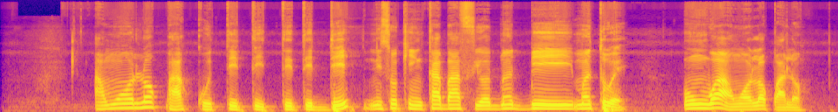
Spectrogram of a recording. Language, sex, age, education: Yoruba, male, 30-45, tertiary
